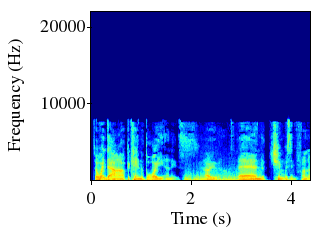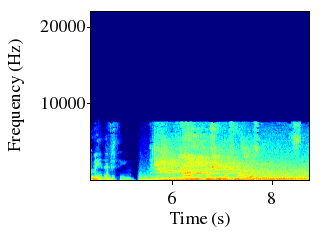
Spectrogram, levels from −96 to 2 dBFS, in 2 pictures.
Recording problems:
garbled, watery; badly; nothing above 8 kHz
rain or running water; very loud; from 5.5 s on; 3 dB above the speech
wind noise on the microphone; occasional gusts; from 2 to 3.5 s and from 5.5 to 7 s; 15 dB below the speech

